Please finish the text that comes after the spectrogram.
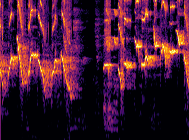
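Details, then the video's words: Insistent samyong bird song with bouncing whistled notes that swing up and down, a short break, then a rapid string of bright whistles and trills. "BURUNG SAMYONG GACOR, ADUHAI SUARANYA MANTAP"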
